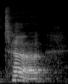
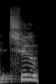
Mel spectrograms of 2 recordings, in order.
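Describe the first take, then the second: First: The vowel is weak and reduced. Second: The vowel is full and clear. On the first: "becomes to" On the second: "the to"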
